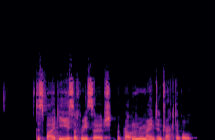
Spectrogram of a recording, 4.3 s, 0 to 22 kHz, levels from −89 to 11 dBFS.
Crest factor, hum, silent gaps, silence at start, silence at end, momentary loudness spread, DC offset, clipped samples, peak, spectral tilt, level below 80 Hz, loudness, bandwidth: 14 dB; none; none; 0.7 s; 0.5 s; 7 LU; under 0.1%; under 0.1%; -10 dBFS; -4 dB/octave; -60 dBFS; -24 LUFS; 11.5 kHz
